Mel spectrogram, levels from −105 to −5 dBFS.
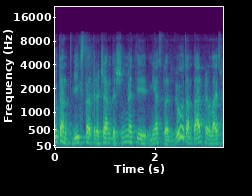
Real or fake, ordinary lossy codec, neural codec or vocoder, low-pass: real; Opus, 16 kbps; none; 9.9 kHz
